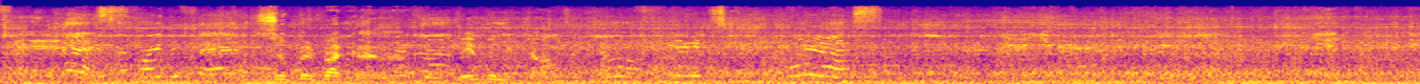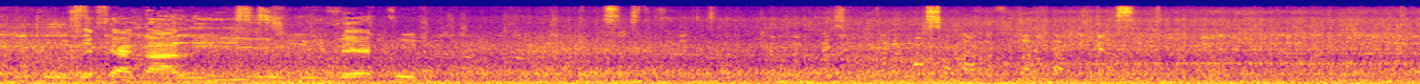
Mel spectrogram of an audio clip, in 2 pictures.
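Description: A car engine hums steadily inside a moving car.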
